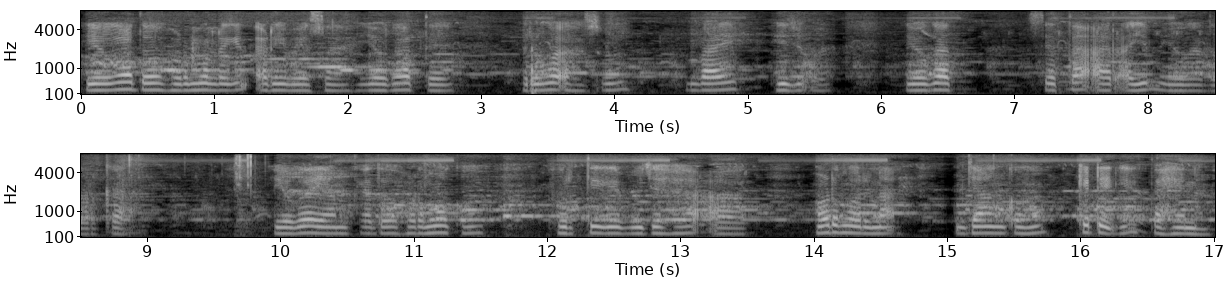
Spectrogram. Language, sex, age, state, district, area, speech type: Santali, female, 18-30, Jharkhand, Bokaro, rural, spontaneous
